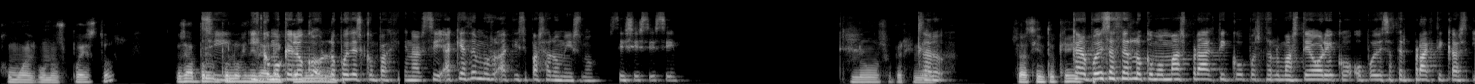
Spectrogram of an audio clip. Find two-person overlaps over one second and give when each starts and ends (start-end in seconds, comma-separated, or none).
2.0-3.4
